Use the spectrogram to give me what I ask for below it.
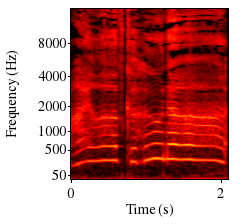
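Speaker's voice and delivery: top-of-the-lungs, loud, high scream, "kahuna" drawn out. Recalling lying drunk on the kitchen floor, re-enacting a full-lung scream. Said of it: "just screaming".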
